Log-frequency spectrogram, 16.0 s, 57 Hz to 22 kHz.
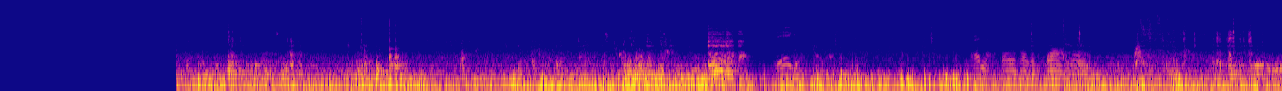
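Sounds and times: wind buffeting microphone: 2.2 - 16.0.

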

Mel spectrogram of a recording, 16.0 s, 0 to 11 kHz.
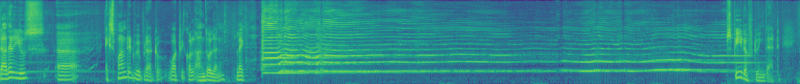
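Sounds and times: bowed string note with vibrato: 0.0 - 2.6.

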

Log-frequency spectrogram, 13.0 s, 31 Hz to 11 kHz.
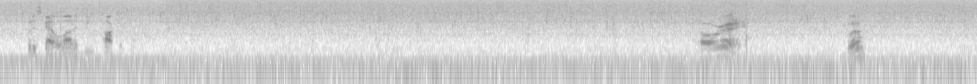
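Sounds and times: fountain water hissing: 0.0 - 13.0.

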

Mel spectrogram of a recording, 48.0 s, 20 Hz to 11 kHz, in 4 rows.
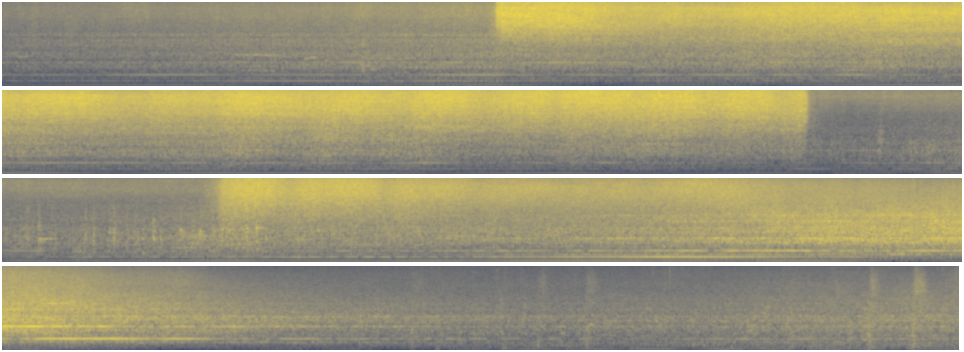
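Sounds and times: steam hissing from locomotive: 1.4 - 25.1, 26.2 - 38.1.

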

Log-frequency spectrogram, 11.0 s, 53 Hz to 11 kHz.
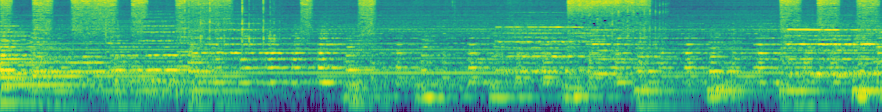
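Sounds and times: aerosol spray can hissing: 0.0 - 4.8, 7.1 - 8.4, 9.7 - 11.0
background music: 0.0 - 11.0.

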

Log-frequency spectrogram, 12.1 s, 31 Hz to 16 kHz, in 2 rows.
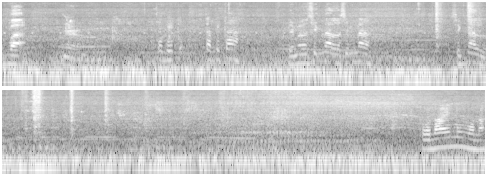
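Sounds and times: car engine and road rumble: 0.0 - 12.0.

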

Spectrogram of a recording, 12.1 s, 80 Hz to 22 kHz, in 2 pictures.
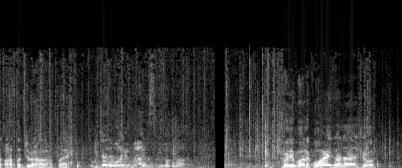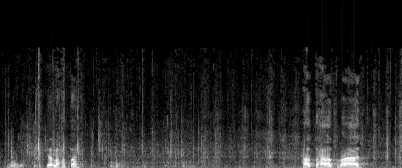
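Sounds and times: utensil scraping in metal pot: 0.0 - 12.0.

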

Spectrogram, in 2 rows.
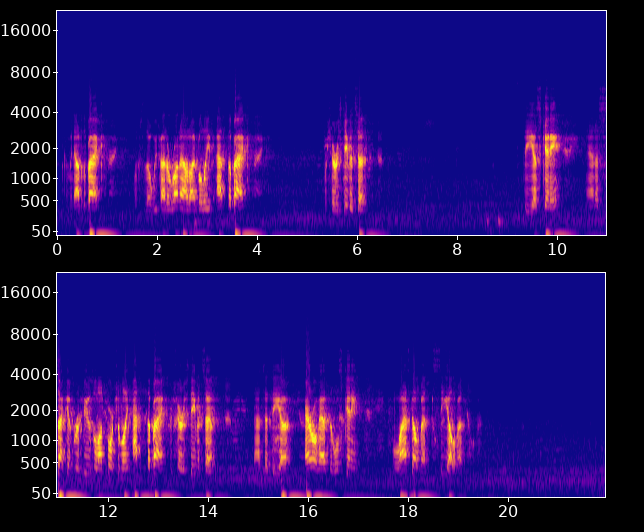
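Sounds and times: man commentating: 0.1 - 4.2, 5.3 - 6.6, 9.4 - 19.6.

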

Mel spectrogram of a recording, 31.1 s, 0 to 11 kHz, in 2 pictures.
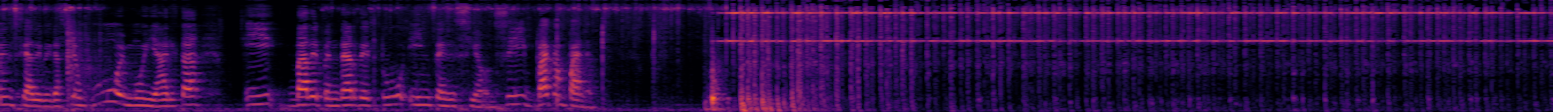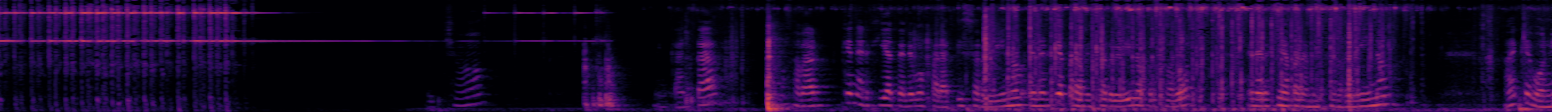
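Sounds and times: hand bell ringing: 0.0 - 0.8, 3.2 - 19.2, 20.4 - 21.7, 25.4 - 29.9.

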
